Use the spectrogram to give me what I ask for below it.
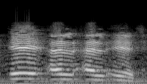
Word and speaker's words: Allah: We Muslims, when we write in English Allah, we write A-L-L-A-H. But Reverend Scofield wrote A-L-A-H. They pronounce Ella, we pronounce Allah.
